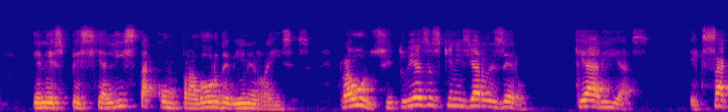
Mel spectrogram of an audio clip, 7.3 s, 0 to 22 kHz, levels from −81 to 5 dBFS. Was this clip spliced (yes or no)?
yes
